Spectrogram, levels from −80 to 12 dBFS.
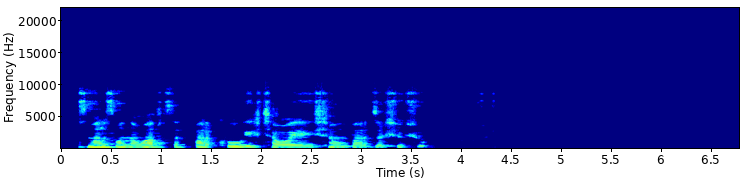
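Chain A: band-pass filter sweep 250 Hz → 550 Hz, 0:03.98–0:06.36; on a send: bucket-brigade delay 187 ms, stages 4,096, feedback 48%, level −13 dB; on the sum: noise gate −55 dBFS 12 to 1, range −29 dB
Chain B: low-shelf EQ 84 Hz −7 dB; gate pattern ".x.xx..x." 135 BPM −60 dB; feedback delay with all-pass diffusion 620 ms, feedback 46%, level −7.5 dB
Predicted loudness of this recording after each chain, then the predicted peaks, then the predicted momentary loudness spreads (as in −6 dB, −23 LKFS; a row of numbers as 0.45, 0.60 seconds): −35.0, −33.0 LKFS; −19.0, −15.0 dBFS; 16, 19 LU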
